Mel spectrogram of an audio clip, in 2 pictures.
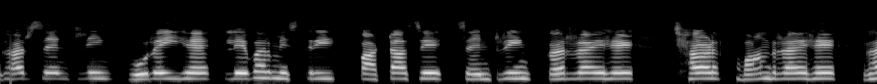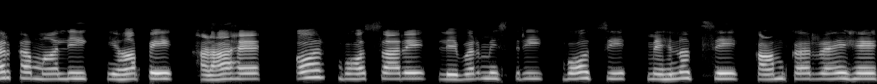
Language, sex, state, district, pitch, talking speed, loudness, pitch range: Hindi, female, Bihar, Lakhisarai, 260 Hz, 130 wpm, -16 LUFS, 250-270 Hz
